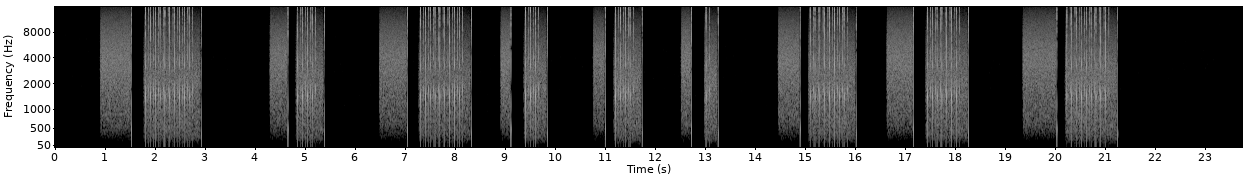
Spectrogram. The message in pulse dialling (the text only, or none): 0 4 9 3 4 1 8 7 9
